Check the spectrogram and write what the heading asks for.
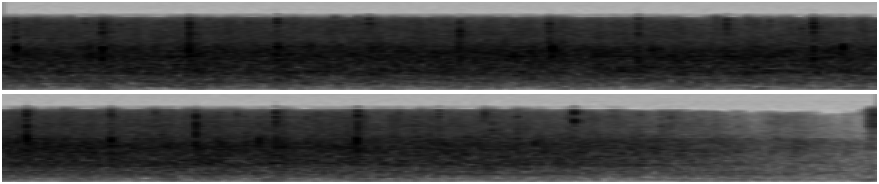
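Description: Sustained applause from the assembled members of parliament, a dense steady clatter of many hands clapping that dies away near the end.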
